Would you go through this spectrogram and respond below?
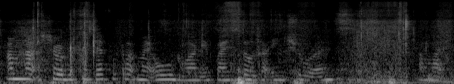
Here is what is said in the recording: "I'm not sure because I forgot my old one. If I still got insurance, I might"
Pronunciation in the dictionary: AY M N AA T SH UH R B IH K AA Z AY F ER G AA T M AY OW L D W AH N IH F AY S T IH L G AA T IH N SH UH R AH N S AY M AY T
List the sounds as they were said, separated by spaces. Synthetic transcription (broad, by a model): AY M N AA T SH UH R B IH K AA S AY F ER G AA T M AY OW L D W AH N IH F AY S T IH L G AA T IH N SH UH R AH N S AY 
